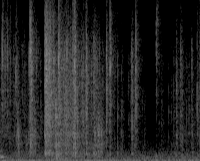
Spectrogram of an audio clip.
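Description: Clear plastic zip-top bag being pulled open at its seal and handled, the plastic crinkling and crackling, most densely in the first second.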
